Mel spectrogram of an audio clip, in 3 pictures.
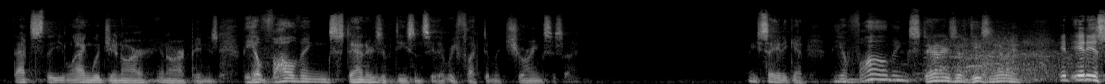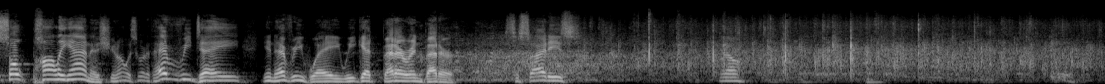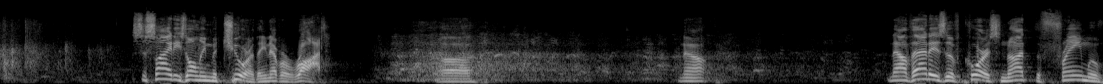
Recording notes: delivered the keynote address at the Acton Institute's 7th Annual Anniversary dinner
